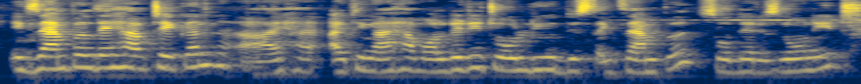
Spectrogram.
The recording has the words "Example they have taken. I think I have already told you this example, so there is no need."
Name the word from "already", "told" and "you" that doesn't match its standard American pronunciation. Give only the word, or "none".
none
